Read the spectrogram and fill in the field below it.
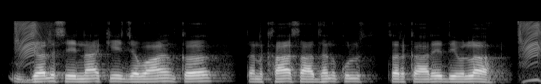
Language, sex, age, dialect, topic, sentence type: Bhojpuri, male, 31-35, Western, banking, statement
